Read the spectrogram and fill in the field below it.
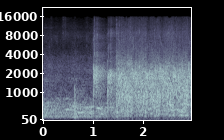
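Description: People applaud loudly.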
